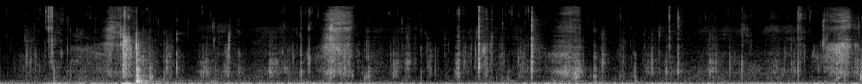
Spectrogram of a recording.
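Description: A young woman slurps and sucks on meat close to a microphone.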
